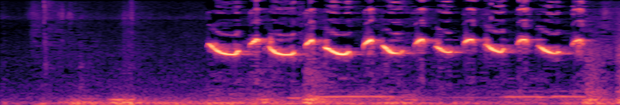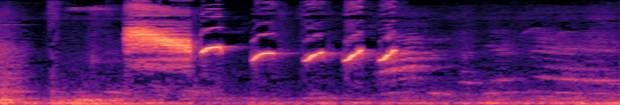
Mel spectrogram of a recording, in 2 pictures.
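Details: Common iora song for training young wild-caught songbirds: a fast series of about ten sharp, slurred whistled notes, then a harsh burst and a few further falling whistles, with faint low background hum.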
